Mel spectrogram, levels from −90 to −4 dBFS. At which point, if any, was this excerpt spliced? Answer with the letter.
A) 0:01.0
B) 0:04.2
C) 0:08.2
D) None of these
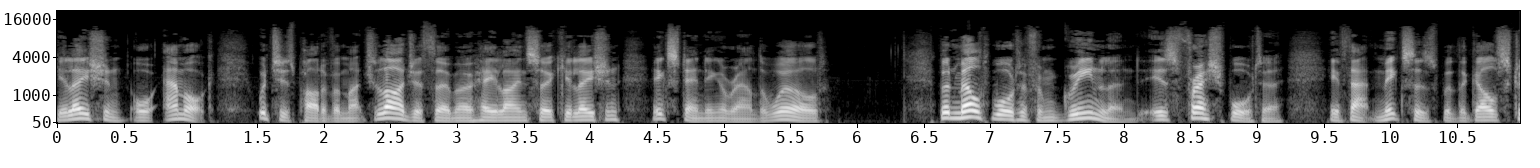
A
